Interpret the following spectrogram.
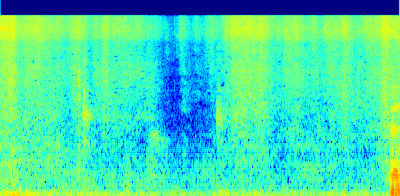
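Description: Faint rustling of a thin plastic bag being handled and opened, with a few soft ticks, a little louder in the second half.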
